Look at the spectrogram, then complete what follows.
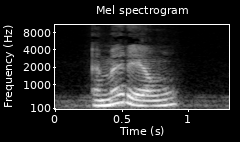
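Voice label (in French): "jaune", French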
